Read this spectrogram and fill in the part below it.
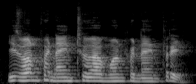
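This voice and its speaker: A man with a South African accent and a very bright, forward voice. He talks casually and off the cuff, as a podcast co-host thinking aloud. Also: a little high, fairly even intonation, fairly quick. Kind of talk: casual unscripted podcast chat.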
